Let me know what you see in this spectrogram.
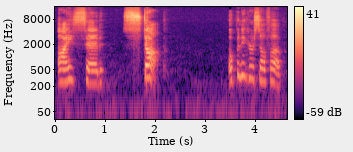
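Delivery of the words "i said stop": slow, loud, deliberate command; forceful cry. A narrator's reading. Dane to rats staring at her, slow forceful shout. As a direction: space out each word, hammering the last. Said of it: "Dane cried".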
